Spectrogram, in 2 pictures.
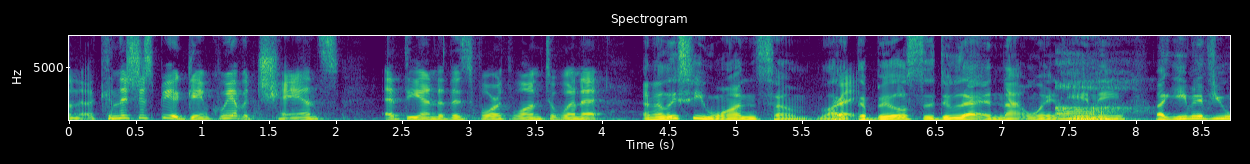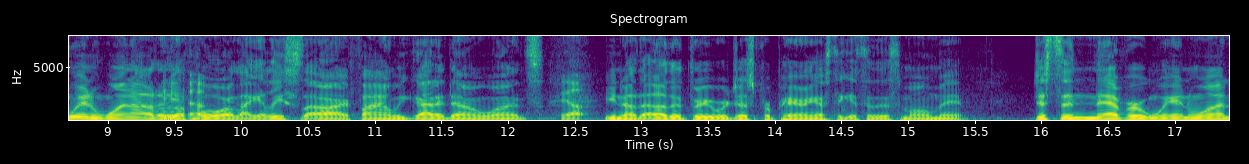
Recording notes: coming to you LIVE from the DNVR Bar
